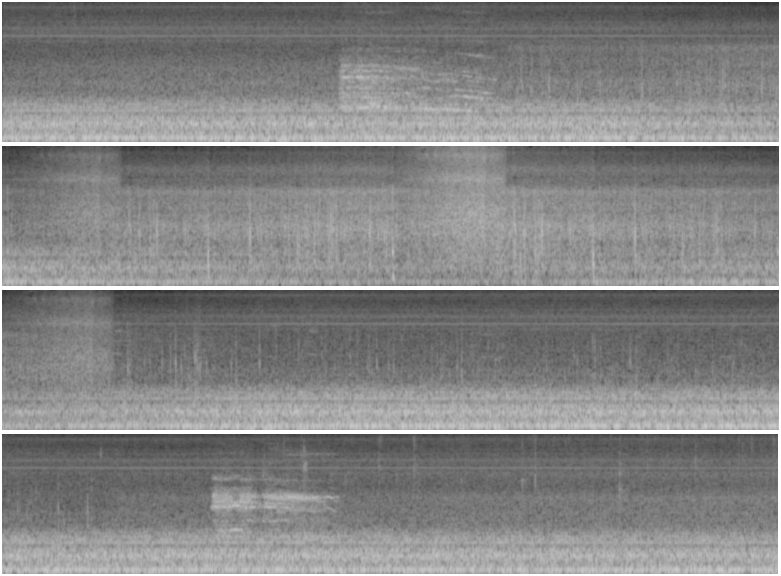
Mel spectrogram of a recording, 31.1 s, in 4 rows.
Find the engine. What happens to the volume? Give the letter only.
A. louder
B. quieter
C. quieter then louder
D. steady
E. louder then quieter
C.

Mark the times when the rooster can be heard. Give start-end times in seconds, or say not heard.
3.4-5.0, 25.4-26.8.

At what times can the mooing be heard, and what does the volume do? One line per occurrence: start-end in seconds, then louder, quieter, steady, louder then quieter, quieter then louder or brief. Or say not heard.
not heard.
